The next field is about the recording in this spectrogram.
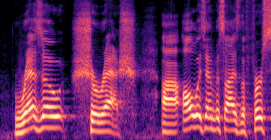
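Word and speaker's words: Rezső Seress: I will admit I had no idea how to say the name of the author of Gloomy Sunday, and it turns out it is Rezo Sheresh.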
